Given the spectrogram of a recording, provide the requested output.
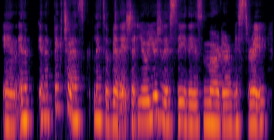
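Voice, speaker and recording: A woman with a Hungarian accent in a reflective conversational discussion as a podcast co-host, speaking deliberately with pauses mid-sentence. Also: lowish voice, fairly even intonation, dark tone, recorded from a distance. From Hungary, a small village.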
